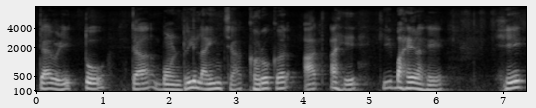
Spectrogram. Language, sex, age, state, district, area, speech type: Marathi, male, 18-30, Maharashtra, Kolhapur, urban, spontaneous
